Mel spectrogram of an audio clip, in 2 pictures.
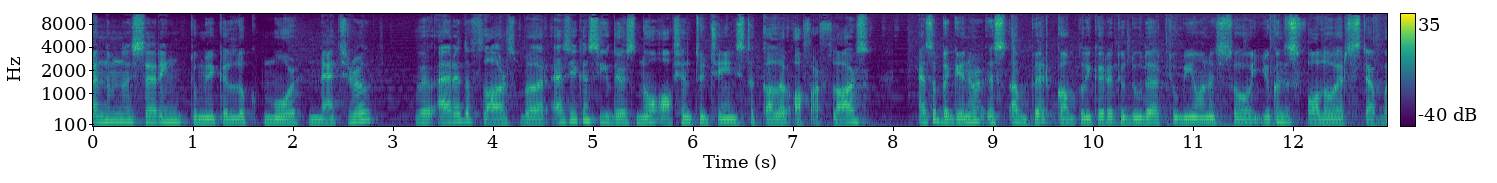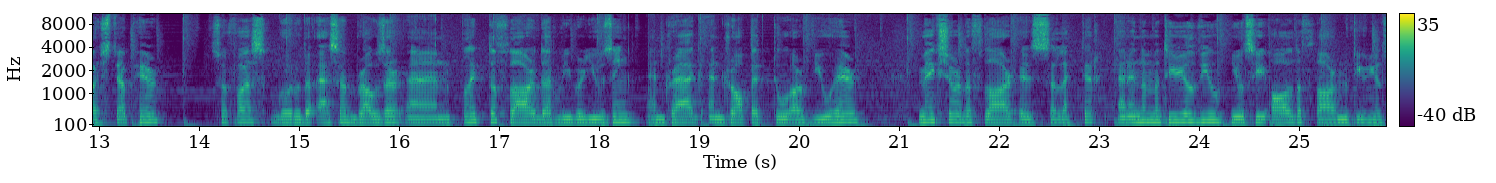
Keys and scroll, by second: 1.2 shift+z, 6.3 shift+z, 23.4 shift+z.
